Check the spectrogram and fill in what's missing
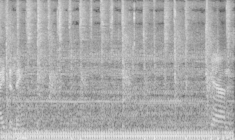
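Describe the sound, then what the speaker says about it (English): A portable generator engine idles steadily in economy mode, a loud continuous low throbbing hum heard close up throughout. "When I hit the economy switch, the noise goes a little bit down because the engine is now idling."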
